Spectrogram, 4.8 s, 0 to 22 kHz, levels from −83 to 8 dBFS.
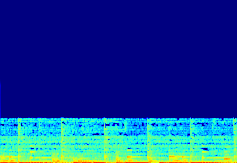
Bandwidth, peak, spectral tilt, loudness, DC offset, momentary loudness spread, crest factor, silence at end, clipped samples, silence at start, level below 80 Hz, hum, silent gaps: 6.4 kHz; -2 dBFS; -7 dB/octave; -14 LUFS; under 0.1%; 5 LU; 8 dB; 0 s; under 0.1%; 0 s; -12 dBFS; none; none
